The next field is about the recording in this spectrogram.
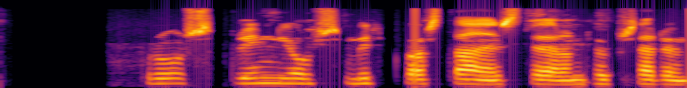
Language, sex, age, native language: Icelandic, female, 13, Icelandic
